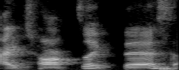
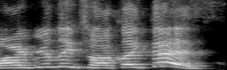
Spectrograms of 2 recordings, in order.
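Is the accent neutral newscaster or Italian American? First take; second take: neutral newscaster; Italian American. First: It is said in a neutral newscaster accent. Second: It is said in her natural Italian American accent.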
